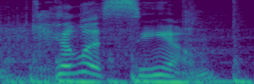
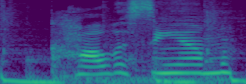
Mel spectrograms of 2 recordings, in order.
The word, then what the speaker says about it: coliseum: even say it right there's no such thing as a killestium you know what he's trying to do it's pronounced coliseum which is an amphitheater made in ancient rome i thought he was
